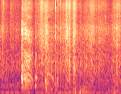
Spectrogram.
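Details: A firefighter coughing during a hillside forest fire: a few short coughs against loud outdoor noise.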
